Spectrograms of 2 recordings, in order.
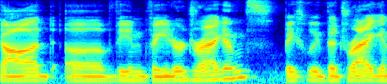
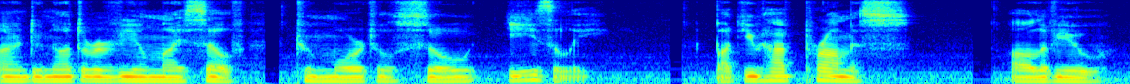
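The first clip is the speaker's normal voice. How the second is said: knowing dragon voice, quieter; 6 dB quieter than usual. Storyteller voices a dragon answering the players, knowing dragon voice. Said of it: "The dragon speaks, um, knowingly".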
